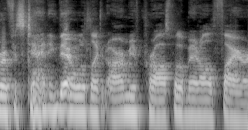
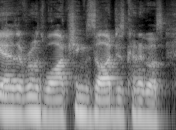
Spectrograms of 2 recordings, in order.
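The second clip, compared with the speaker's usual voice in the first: ordinary delivery, nothing marked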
